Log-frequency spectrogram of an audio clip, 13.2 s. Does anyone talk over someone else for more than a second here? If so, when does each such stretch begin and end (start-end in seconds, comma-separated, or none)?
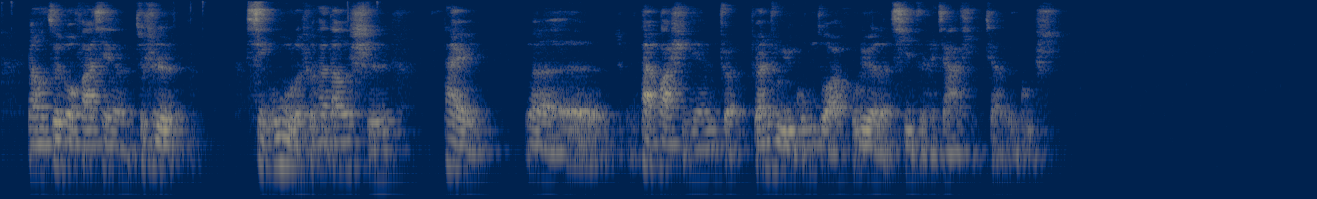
none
